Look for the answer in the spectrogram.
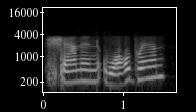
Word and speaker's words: Shannon Walbran: My name is spelled Shannon Walbran, W A L B R A N.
